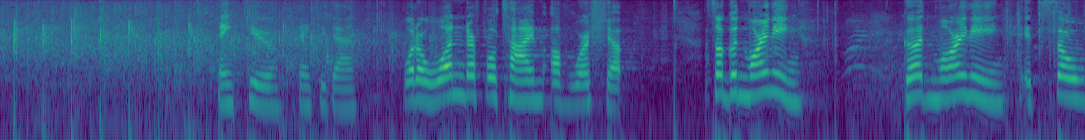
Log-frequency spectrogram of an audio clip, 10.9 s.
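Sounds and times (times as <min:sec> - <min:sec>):
audience applause: 0:00.0 - 0:04.0
speech: 0:02.2 - 0:06.3, 0:07.1 - 0:08.1, 0:09.0 - 0:10.8.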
